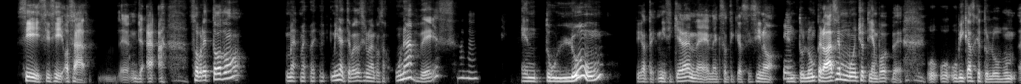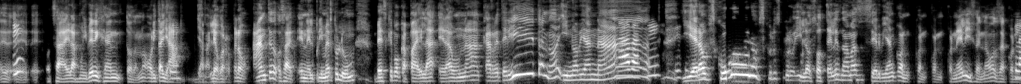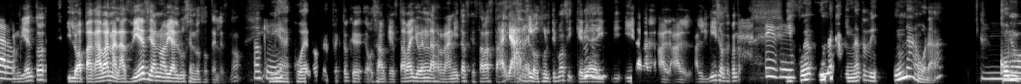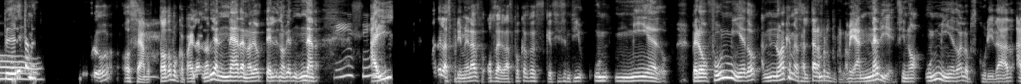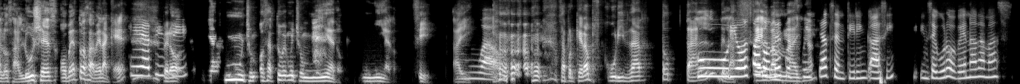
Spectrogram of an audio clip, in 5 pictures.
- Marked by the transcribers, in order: drawn out: "nada"; drawn out: "No"; laugh
- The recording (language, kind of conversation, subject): Spanish, unstructured, ¿Viajarías a un lugar con fama de ser inseguro?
